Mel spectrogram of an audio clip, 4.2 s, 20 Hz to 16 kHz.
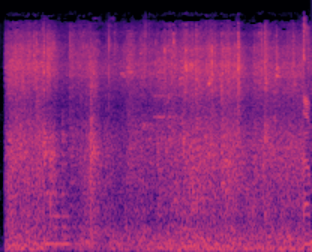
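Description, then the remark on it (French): A loud, deep rumble of the magnitude 7.8 earthquake in Pazarcık, southeastern Turkey, at 4:17 a.m. local time roars steadily for about four seconds, with scattered clattering crashes of collapsing scaffolding mixed into the noise. “sourd, des échafaudages s'effondrent.”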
